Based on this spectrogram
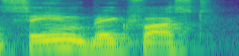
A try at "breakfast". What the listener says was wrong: It's pronounced as breakfast. Yes, not break fast.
